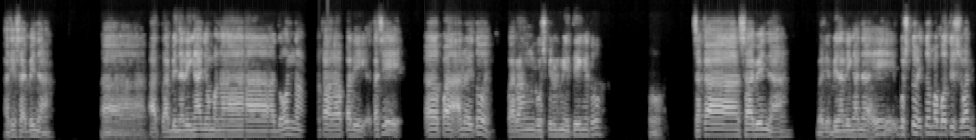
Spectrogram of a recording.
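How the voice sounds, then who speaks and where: A man with a Filipino accent teaching a church history class in an unhurried way, with many fillers and English phrases mixed in. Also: medium pitch, dull audio.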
